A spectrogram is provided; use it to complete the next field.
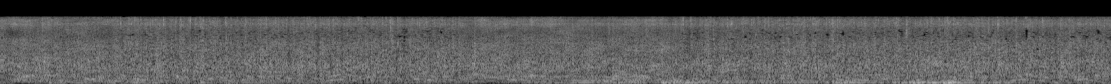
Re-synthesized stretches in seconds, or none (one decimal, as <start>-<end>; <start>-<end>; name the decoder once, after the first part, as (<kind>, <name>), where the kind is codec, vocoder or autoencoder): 0.0-1.2 (codec, DAC); 4.6-6.8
